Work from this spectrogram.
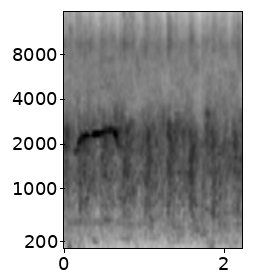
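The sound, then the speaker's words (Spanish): An audience applauds a participant at a game segment with loud, steady, unbroken clapping. A brief high whistle-like tone sounds near the start. “Vamos a darle un aplauso aquí a ¡grande! Nuestro participante.”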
